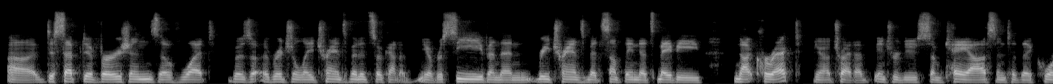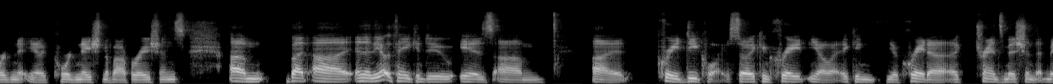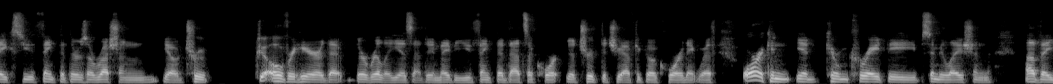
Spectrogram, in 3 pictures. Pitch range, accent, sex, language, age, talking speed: 110-130 Hz, American, male, English, 30-49, 210 wpm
